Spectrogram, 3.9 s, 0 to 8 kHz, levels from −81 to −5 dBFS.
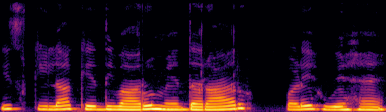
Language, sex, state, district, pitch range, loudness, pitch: Hindi, female, Jharkhand, Garhwa, 205-245 Hz, -13 LUFS, 220 Hz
